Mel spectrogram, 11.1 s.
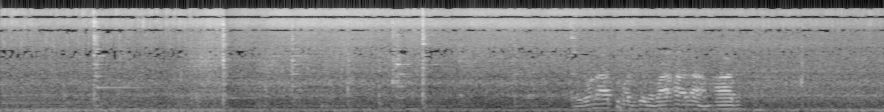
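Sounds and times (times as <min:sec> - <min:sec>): vegetables sizzling in hot oil: 0:00.0 - 0:11.0
metal spoon stirring: 0:03.6 - 0:05.5.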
